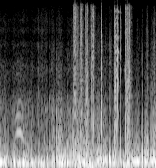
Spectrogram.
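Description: Strong blizzard wind buffeting the microphone: a heavy, continuous low rumble, with a cluster of sharp crackles in the second half.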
